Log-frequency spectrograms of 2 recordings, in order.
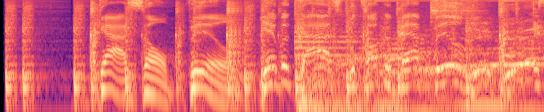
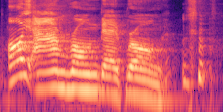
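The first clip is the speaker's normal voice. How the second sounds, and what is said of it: Imitates another person's voice. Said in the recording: “That's my impression. ... Of Arnold Schwarzenegger? ... No, Floyd Mayweather.”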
